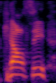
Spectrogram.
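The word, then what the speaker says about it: Kelce: george kittle the next travis kelsey travis kels all right however you want to say it since we pronounced his name wrong the last 10 years all right not a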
